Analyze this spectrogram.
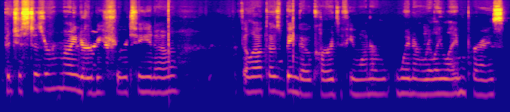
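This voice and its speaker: A woman chats from home on a video call, playful and quick to laugh as she co-hosts a reading livestream. Her voice sits a little high, and she keeps things light and teasing. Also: level tone, a little mellow, a little hiss or hum. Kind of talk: casual chat.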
